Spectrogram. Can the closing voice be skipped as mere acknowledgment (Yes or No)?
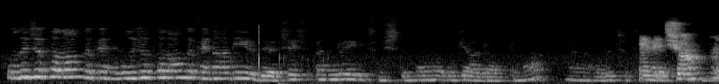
No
